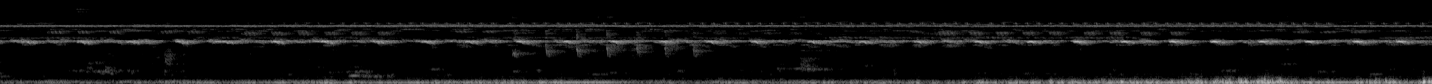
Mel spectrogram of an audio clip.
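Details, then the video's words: Crickets calling at night, a constant high, rapidly pulsed trill; a few brief faint chirps from another caller appear midway over a low rumbling background. "Suara jangkrik pada malam hari"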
